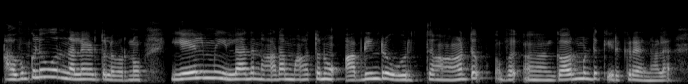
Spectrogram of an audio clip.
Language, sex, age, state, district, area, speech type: Tamil, female, 18-30, Tamil Nadu, Madurai, urban, spontaneous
